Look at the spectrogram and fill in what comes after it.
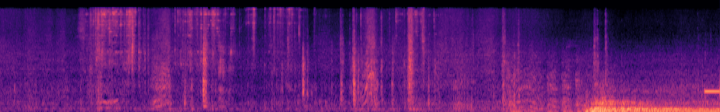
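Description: Keys jangling and clicking in a car for several seconds, then the car's engine starts about seven seconds in and runs steadily. A steady dashboard chime tone begins just before the end.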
